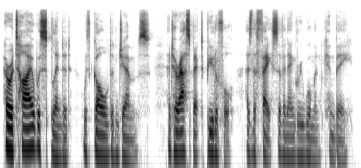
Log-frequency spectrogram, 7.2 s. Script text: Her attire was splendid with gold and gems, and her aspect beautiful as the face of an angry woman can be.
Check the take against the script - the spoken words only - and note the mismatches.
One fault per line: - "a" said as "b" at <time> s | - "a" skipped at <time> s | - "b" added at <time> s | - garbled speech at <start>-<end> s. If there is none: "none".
none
